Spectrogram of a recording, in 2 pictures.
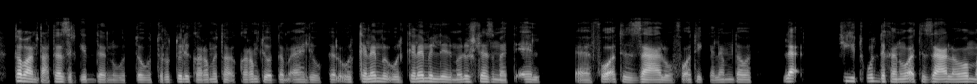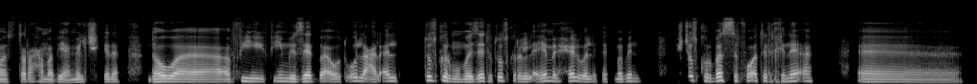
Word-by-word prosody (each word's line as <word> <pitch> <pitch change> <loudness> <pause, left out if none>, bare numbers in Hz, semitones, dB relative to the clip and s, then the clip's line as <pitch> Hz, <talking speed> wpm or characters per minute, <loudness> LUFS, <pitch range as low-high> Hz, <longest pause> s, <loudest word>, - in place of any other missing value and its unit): طبعًا 140 -7 +7
تعتذر 125 -1 0
جدًا 110 -2 -4
وت 100 +1 -10
وترد 115 +4 -3
لي 130 - +1
كرامتها 115 +1 -3
كرامتي 120 +2 -3
قدام - - -2
أهلي 110 0 -4
والكلا 110 +2 -4
والكلام 130 +4 +1
والكلام 140 +5 +2
اللي 125 -3 +1
مالوش 115 +4 -2
لازمة 120 -5 +1
اتقال 110 +2 -3 0.4
آآ 105 - -1
في - - -4
وقت - - +3
الزعل 110 0 +4
وفي 100 -2 -5
وقت - - -3
الكلام 115 0 -6
دوّة. 110 -1 -2 0.3
لأ، - - +6 0.4
تيجي 155 -2 -2
تقول 150 0 -5
ده 135 - +3
كان 120 -2 0
وقت 125 -1 +2
زعل 120 +1 +6
هو 125 +2 +3
ما 115 -3 0
الصراحة 125 +5 -3
ما 115 - 0
بيعملش 120 +1 0
كده 120 -2 -2 0.3
ده 125 - +2
هو 135 -1 +7 0.5
فيه 140 0 -2
فيه 150 +3 -5
ميزات 140 0 +3
بقى - - +3
وتقول 155 +6 -1
على - - +2
الأقل 155 +1 +1 0.3
تذكر 180 -2 +3
مميزاتي 130 +4 +1
وتذكر 145 -3 -3
الأيام 150 +4 +1
الحلوة 150 -1 +1
اللي 130 - -4
كانت 120 - -10
ما 125 - 0
بيننا 145 -1 -3 0.4
مش - - -6
تذكر 170 -4 -2
بس 175 +2 +4
في - - -2
وقت - - +2
الخناقة 145 +4 0 0.5
آآ، 115 -3 -4
125 Hz, 195 wpm, -25 LUFS, 115-140 Hz, 0.5 s, طبعًا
